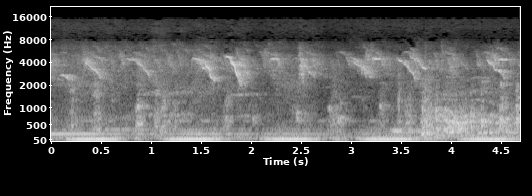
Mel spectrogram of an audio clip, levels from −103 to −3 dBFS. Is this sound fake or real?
real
